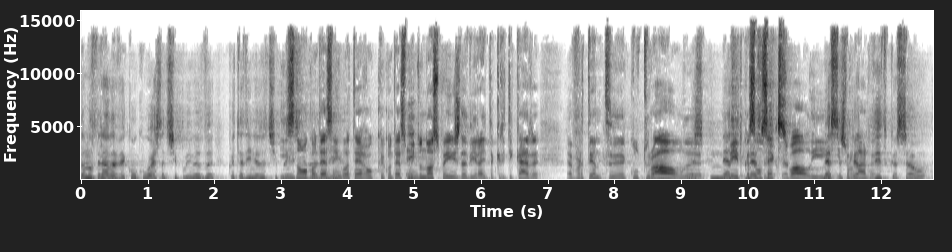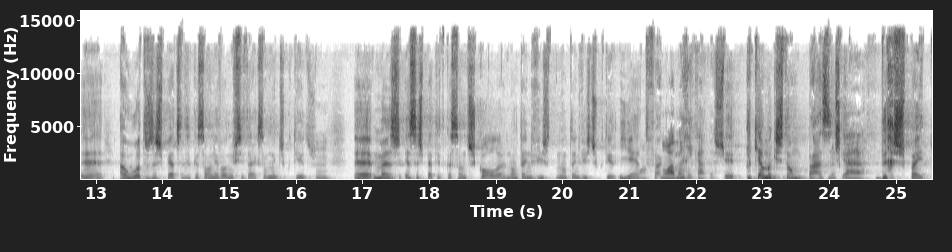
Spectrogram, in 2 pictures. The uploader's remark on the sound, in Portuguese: uma conversa no Festival Fólio, de Óbidos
